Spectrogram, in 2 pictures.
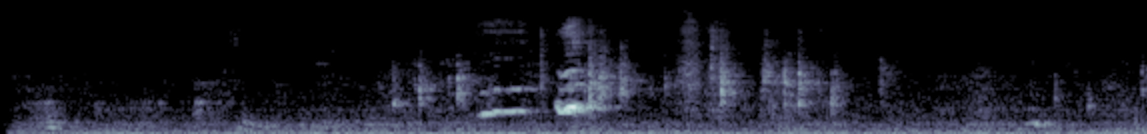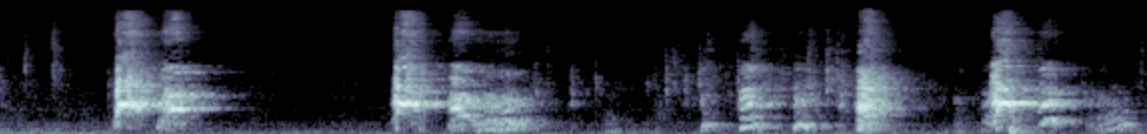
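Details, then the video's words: Dachshund reacting to a puppy stuck between air conditioners: low murmuring first half, then five loud, sharp barks in short bursts from about eight seconds onward, spaced roughly one to two seconds apart. "에어컨 사이 낀 강아지를 본 닥스훈트 반응?"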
